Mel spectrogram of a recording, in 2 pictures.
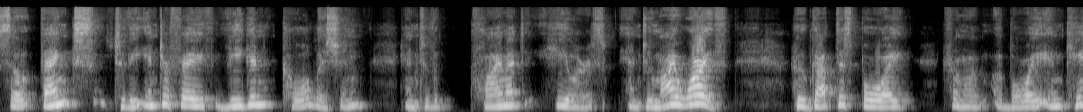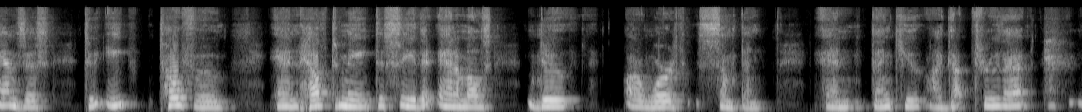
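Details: Aphasia in an adult man who reports limited access to words because of it.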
